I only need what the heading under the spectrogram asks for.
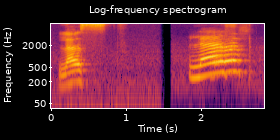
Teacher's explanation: ہاں تا کی آواز کو نہیں ہلائیں گے، تا میں قلقلہ نہیں ہوگا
